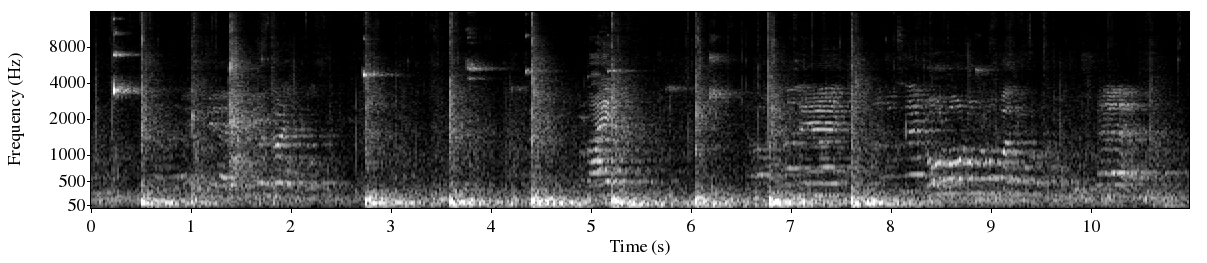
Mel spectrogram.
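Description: Basketball bouncing on a hardwood gym floor, a string of sharp thuds, with players' short shouted calls echoing in the large hall.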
